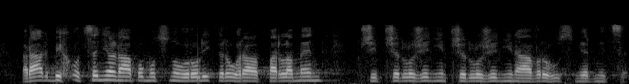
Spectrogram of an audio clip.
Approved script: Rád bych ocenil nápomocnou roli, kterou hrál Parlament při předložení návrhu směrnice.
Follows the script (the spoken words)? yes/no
no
